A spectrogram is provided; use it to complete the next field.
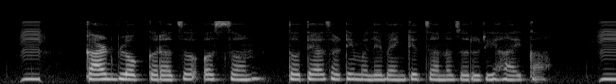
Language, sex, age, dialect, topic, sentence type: Marathi, female, 18-24, Varhadi, banking, question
